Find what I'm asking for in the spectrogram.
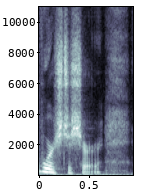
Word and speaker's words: Worcestershire: It might be optional and it might not, the Worcestershire, but I love Worcestershire, and yes, I'm pronouncing it correctly today.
